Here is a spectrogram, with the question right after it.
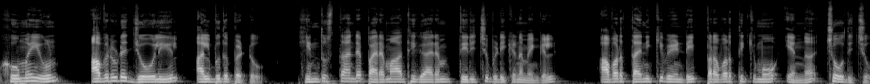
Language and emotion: Malayalam, neutral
